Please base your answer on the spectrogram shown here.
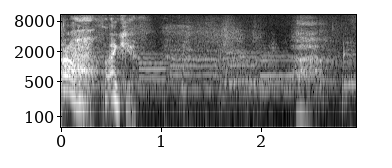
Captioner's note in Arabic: أنين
